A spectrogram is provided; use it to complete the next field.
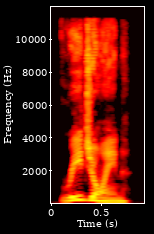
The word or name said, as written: rejoin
